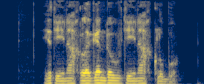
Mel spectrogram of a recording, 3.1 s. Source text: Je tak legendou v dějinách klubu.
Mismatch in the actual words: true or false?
true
